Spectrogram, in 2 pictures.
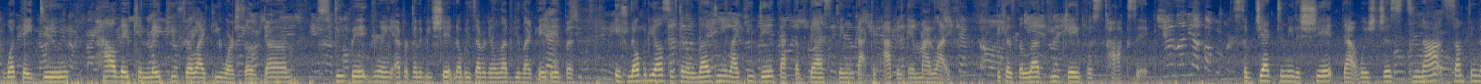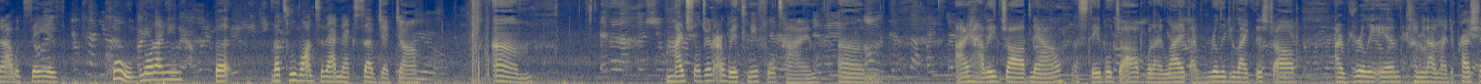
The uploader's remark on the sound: excuse all the background noise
